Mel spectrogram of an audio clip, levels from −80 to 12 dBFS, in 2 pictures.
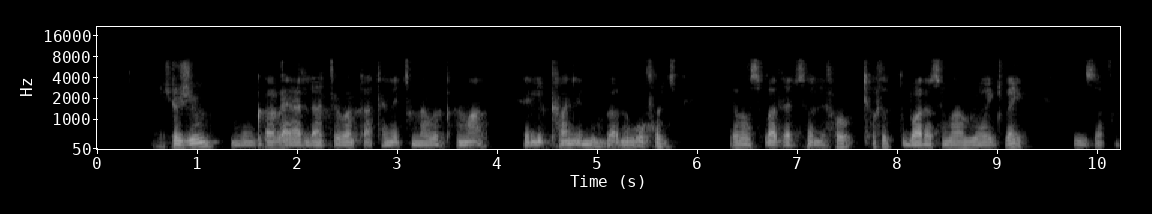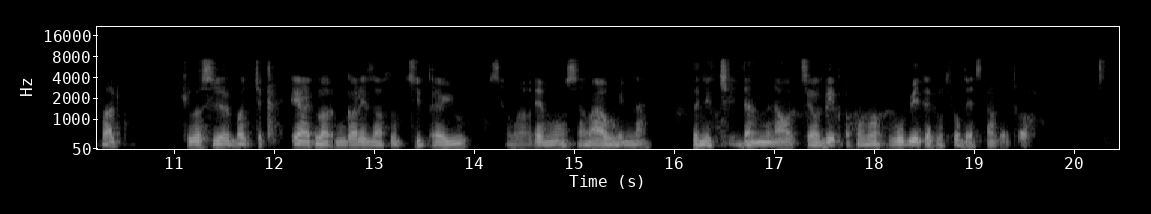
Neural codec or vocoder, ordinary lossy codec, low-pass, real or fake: codec, 24 kHz, 1 kbps, SNAC; MP3, 32 kbps; 7.2 kHz; fake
